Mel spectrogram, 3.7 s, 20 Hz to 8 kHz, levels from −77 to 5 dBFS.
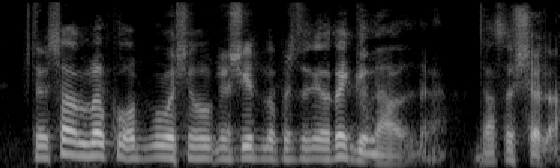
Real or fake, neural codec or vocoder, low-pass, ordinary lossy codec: fake; codec, 16 kHz, 1 kbps, FreqCodec, larger model; none; none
